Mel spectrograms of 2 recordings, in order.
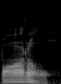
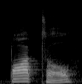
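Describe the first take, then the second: First: The middle consonant is a soft D sound. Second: The middle consonant is a clear T sound. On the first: "and with a D sound" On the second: "I'm trying to say it with a T sound"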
